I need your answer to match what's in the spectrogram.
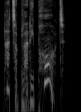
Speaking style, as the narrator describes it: Jonathan muttered

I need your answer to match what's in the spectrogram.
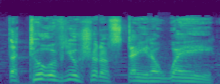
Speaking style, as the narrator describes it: the mystery man spat

